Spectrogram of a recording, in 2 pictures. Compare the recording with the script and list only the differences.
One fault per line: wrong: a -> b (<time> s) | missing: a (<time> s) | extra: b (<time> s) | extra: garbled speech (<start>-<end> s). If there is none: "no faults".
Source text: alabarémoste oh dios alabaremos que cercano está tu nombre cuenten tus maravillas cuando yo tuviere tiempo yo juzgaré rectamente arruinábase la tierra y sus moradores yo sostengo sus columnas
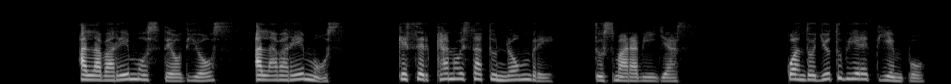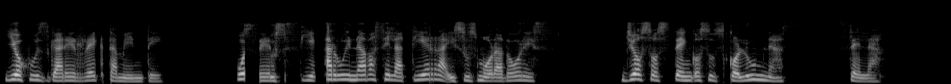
missing: cuenten (5.6 s)
extra: garbled speech (11.9-12.7 s)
